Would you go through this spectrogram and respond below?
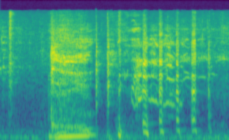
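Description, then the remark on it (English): A loud fit of coughing from a tickle in the throat: one harsh, throaty cough followed by a quick string of shorter, sharper coughs, with no talking. “Sorry, it was just a tickle, and you know that's the worst.”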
